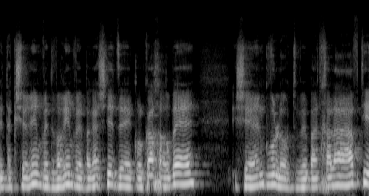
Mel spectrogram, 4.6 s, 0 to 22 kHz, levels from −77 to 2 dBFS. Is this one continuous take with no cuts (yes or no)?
no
